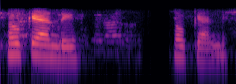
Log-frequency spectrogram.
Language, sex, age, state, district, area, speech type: Telugu, female, 18-30, Telangana, Jayashankar, rural, conversation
